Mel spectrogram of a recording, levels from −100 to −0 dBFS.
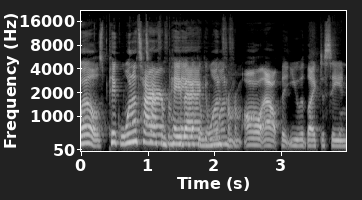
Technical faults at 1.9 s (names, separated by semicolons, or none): doubled audio track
